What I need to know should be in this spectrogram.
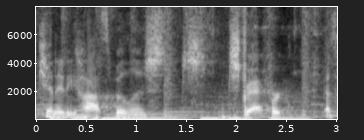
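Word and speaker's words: Stratford: Kennedy Hospital in Straford. That's how you pronounce it. Straford, New Jersey.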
